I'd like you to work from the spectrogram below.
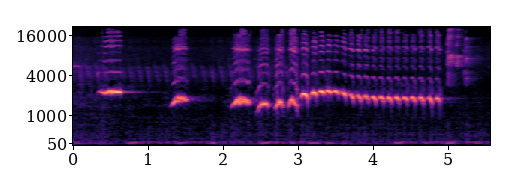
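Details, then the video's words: Morning in a rice field with a bird singing: a few separate whistled notes, then a fast, steady trill of about twenty repeated notes that slowly falls in pitch, over a quiet low background hum. "SUASANA PAGI DI SAWAH SAMBIL DENGERIN KICAUAN BURUNG"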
